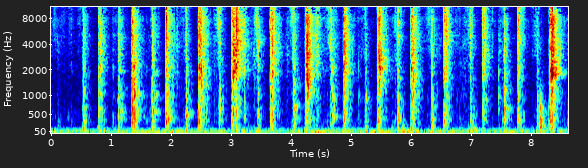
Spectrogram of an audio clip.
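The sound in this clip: Playing cards being shuffled by hand during a card reading, a long run of many quick, crisp rustling strokes at an even, steady rhythm, moderately faint, with no talk.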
